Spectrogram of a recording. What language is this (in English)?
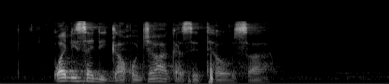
Tswana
